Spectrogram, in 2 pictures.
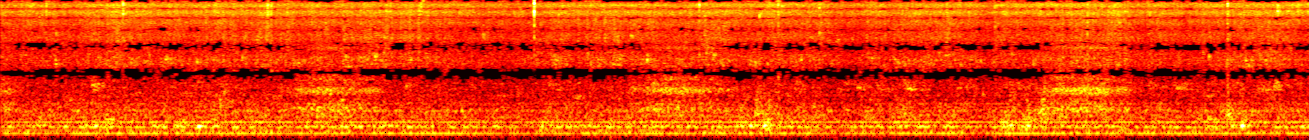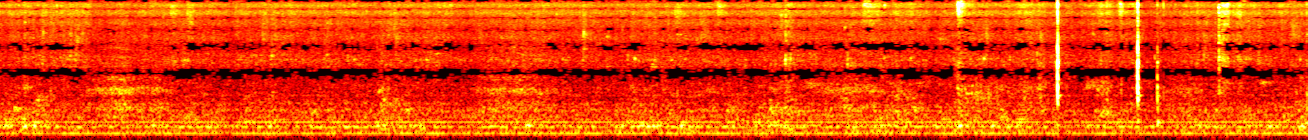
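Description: A steady low mechanical hum, with a few sharp clicks near the end.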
